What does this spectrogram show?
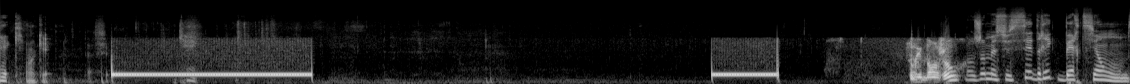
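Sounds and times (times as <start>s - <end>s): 
speech: 0.0s - 2.1s, 9.2s - 11.2s
faint hum: 0.0s - 11.2s
telephone ringback tone on an outgoing call: 1.1s - 3.2s, 7.1s - 7.8s.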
